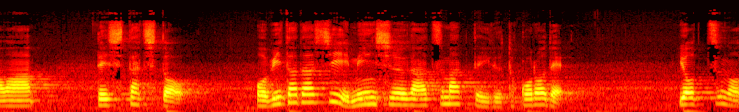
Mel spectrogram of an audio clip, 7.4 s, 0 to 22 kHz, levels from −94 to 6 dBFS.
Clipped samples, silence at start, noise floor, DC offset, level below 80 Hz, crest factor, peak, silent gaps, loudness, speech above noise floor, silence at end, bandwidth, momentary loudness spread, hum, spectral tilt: under 0.1%; 0 s; -46 dBFS; under 0.1%; -62 dBFS; 16 dB; -4 dBFS; none; -20 LUFS; 27 dB; 0 s; 15 kHz; 11 LU; none; -4 dB/octave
